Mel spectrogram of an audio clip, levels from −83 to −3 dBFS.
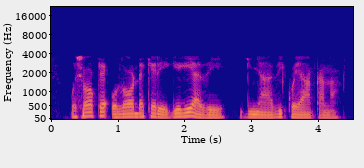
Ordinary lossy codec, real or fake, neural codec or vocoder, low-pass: MP3, 32 kbps; real; none; 3.6 kHz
